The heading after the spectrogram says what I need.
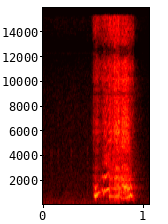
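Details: Nasal aspiration of mucus from a congested baby of just over one year: a brief wet, rasping suction sound as the aspirator draws mucus, tip wrapped in cloth so it stays shallow; baby not crying.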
